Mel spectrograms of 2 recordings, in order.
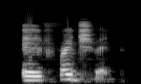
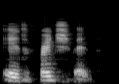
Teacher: Now the primary stress is on the second syllable, French. So you say it all as infringement.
